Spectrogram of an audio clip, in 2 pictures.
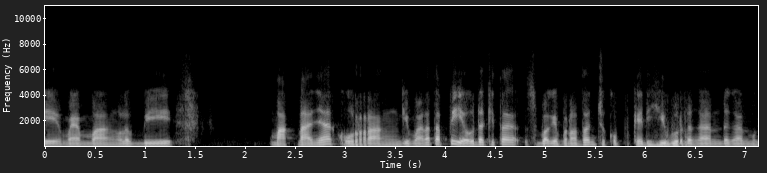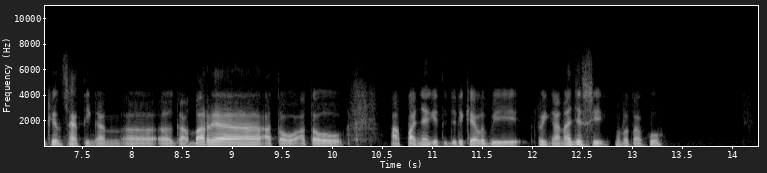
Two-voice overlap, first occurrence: none

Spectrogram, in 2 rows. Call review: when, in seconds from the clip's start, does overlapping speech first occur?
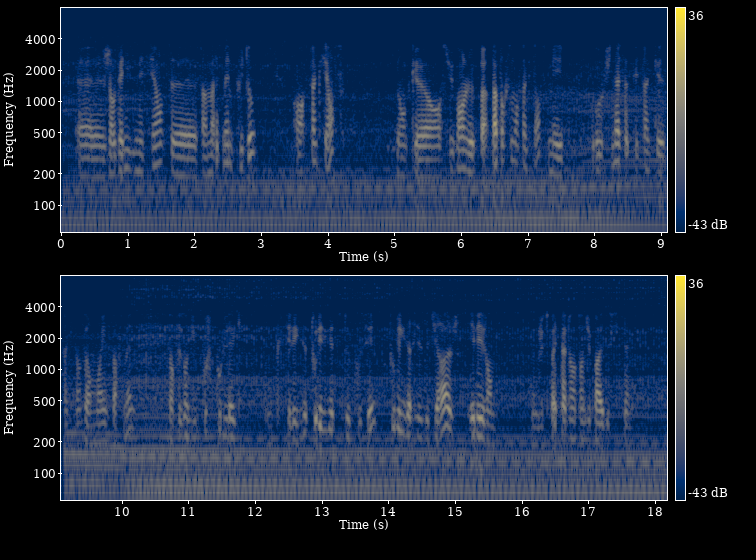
none

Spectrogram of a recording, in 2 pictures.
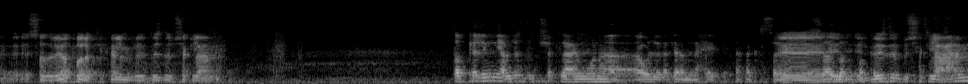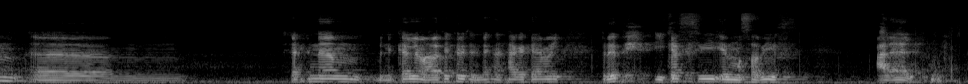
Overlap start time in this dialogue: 8 s

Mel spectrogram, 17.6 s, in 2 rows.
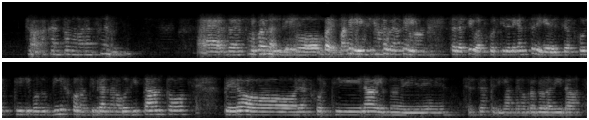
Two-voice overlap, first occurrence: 3 s

